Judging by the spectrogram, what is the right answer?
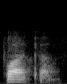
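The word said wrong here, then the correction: tvattaḥ: from you, tvataha, I mispronounced that, tvataha.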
